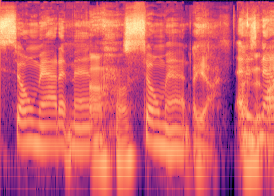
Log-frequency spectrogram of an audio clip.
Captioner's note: laughing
